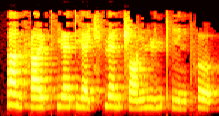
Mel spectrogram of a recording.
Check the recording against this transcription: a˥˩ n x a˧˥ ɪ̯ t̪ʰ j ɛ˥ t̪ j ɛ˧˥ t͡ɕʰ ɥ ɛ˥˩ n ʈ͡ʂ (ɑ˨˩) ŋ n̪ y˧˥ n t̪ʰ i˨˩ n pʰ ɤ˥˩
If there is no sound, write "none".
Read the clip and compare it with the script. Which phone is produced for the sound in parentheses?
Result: ɑ˧˥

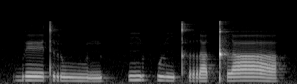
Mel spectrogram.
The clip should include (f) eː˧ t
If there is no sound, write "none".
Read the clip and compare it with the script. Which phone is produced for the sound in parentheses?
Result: b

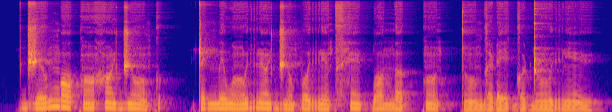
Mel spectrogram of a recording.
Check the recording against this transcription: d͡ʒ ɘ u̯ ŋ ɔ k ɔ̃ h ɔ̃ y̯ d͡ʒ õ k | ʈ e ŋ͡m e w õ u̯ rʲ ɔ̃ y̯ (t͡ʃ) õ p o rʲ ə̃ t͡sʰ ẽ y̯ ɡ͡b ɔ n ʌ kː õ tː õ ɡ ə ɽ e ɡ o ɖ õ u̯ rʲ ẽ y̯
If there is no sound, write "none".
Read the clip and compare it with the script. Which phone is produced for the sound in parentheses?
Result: d͡ʒ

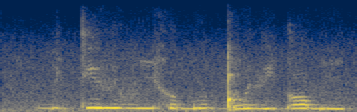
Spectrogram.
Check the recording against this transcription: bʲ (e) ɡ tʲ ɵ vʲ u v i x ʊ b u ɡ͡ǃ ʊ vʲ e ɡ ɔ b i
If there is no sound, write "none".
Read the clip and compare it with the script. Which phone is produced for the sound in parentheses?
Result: e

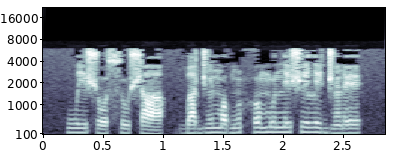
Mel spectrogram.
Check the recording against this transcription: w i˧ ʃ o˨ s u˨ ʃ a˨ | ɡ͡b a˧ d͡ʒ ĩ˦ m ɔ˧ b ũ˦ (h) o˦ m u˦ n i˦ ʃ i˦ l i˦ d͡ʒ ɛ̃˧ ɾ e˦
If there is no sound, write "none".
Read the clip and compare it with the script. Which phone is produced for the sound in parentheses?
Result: h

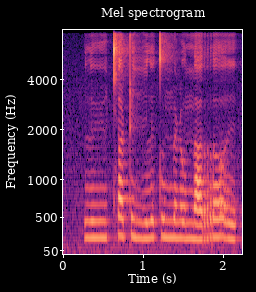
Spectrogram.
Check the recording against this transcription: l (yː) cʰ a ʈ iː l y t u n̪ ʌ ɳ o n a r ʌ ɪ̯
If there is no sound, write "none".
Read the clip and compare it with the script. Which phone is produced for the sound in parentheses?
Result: yː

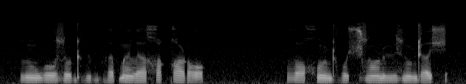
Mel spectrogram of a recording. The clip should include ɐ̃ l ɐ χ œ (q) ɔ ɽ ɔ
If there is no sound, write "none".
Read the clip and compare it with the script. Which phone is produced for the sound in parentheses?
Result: q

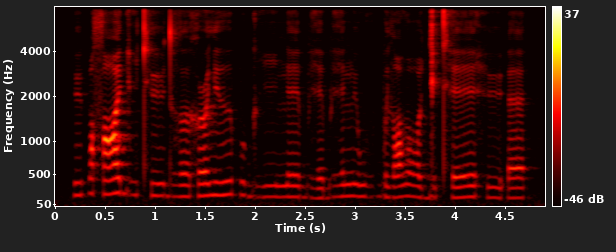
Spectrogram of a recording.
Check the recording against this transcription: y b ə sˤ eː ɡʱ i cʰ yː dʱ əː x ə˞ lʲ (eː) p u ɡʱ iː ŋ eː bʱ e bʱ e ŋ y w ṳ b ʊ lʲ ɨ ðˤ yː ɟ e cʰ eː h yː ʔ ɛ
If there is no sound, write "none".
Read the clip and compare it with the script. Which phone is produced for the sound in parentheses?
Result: ɨː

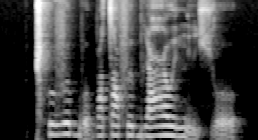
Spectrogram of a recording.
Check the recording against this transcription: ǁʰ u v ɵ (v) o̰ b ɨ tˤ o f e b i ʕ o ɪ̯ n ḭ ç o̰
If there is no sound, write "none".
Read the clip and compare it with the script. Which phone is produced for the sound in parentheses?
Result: b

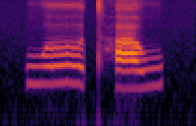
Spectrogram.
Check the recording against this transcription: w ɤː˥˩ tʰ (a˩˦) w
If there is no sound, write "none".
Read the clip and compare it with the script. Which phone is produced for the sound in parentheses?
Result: a˦˥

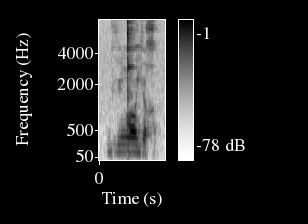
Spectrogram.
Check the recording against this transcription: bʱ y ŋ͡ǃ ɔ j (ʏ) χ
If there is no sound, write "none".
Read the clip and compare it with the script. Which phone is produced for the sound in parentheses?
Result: ʏ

